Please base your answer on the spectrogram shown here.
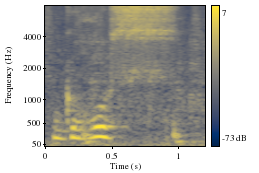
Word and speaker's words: grosse: Example, the usual example is rose and grosse. Okay, so you can see here vowel, vowel. This is one S and it's pronounced as Z. Vowel, vowel. This is two S's and therefore the pronunciation is S.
